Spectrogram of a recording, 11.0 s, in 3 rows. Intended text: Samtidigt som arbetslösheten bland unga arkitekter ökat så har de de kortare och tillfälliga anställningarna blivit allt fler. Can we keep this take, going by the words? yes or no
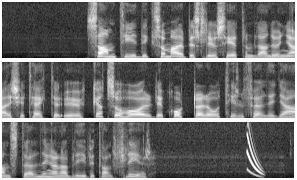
no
